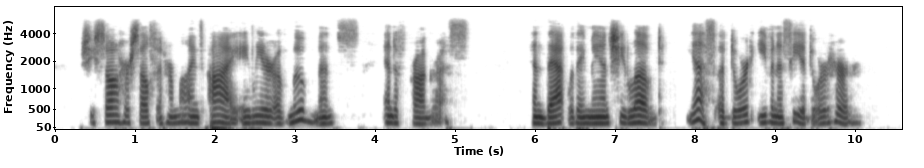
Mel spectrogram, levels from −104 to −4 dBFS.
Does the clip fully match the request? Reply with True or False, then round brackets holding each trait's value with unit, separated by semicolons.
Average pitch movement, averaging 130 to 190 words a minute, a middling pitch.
False (1.9 semitones; 160 wpm; 160 Hz)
